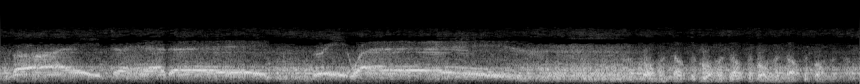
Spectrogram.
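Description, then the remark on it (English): A loud, continuous 'talking train' sound effect with chugging that is shaped into a voice-like chant. It starts in drawn-out, moaning syllables and then quickens into a steady rhythmic chugging. “While we're waiting for Ellery to tell us something about next week's mystery, come on there, swing aboard our famous talking train.”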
